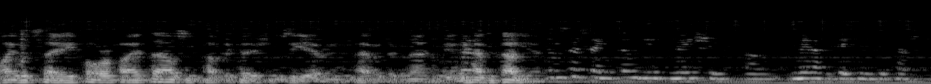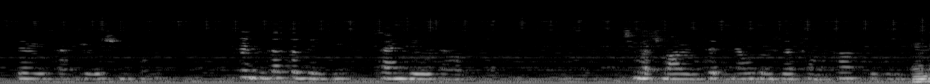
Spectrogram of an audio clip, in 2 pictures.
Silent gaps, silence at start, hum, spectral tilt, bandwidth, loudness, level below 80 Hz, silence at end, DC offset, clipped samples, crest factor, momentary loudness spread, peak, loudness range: none; 0 s; none; -8 dB/octave; 9.6 kHz; -30 LUFS; -46 dBFS; 0 s; under 0.1%; under 0.1%; 20 dB; 17 LU; -8 dBFS; 6 LU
